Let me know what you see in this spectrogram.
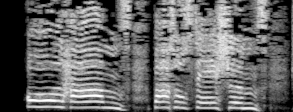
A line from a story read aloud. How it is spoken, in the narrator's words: shouted Telda, in a voice that seemed far too loud to have issued from such a short frame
